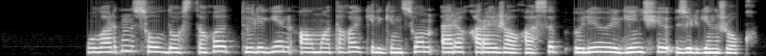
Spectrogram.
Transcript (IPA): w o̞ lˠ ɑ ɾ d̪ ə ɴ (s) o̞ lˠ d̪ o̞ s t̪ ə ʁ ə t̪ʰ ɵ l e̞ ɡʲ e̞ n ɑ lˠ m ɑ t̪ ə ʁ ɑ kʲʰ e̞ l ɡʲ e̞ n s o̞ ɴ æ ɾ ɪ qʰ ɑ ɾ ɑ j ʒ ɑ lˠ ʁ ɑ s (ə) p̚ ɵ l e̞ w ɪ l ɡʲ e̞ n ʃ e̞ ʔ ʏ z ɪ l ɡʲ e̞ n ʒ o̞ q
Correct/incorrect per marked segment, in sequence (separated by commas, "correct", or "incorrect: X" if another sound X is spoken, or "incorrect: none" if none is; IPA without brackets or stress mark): correct, correct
